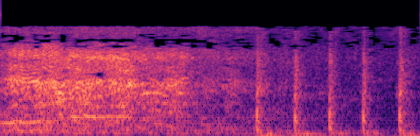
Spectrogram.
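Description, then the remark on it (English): A quick run of about five sharp knocks on a door, evenly spaced, coming right after a noisy burst of audience laughter. “Oh, somebody's at the door.”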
